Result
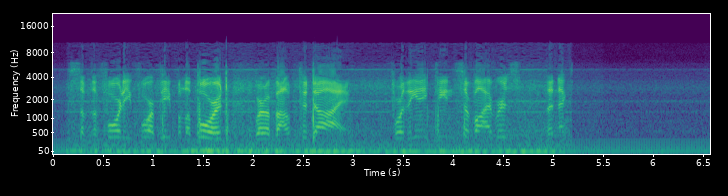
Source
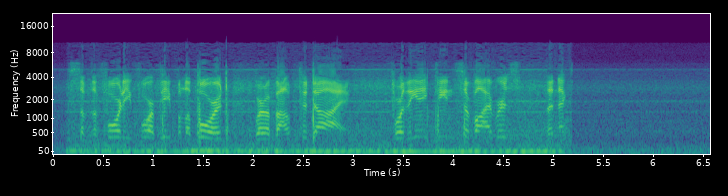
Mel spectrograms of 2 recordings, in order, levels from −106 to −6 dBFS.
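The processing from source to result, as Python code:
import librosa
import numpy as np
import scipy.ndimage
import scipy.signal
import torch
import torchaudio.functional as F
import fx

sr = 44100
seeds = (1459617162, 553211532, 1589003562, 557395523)

y = fx.tremolo_random(x, sr, seeds[0], hz=2.0, depth_pct=55)
y = fx.add_hum(y, sr, base_hz=60, snr_db=23)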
